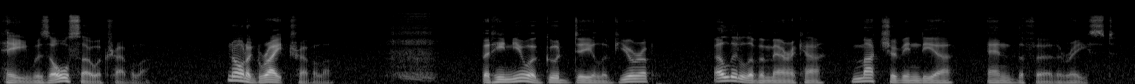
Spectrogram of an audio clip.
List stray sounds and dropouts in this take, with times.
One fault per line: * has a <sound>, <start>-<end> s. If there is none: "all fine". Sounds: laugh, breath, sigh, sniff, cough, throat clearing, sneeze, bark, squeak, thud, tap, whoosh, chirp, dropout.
* has a sniff, 3.8-4.5 s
